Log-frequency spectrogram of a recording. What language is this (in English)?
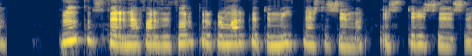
Icelandic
